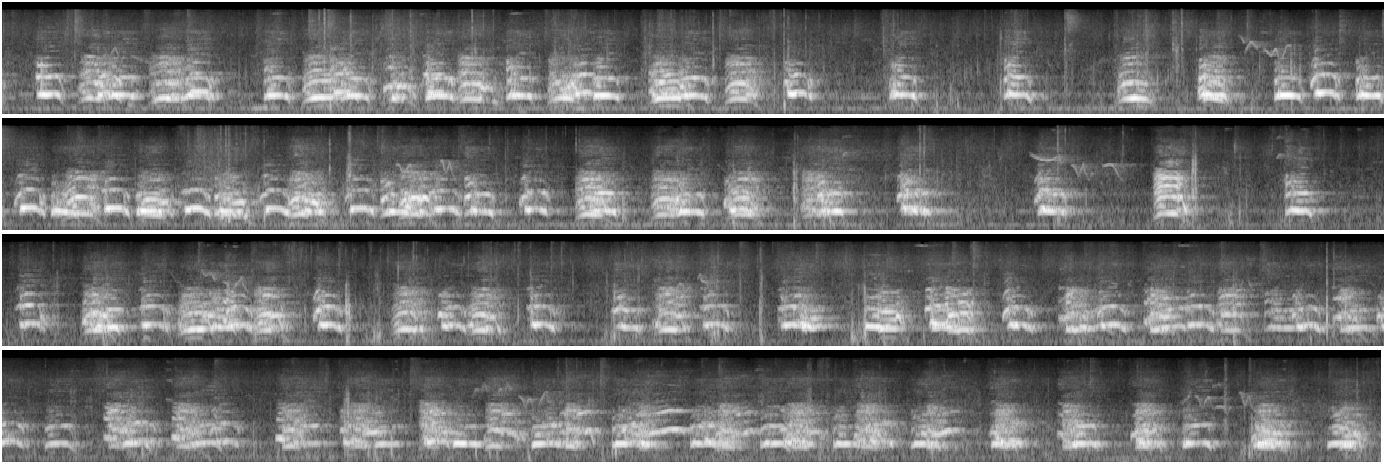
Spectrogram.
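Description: A pack of beagles in full cry on a rabbit's trail: many overlapping bays, several a second, thinning out briefly near the middle before picking back up.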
